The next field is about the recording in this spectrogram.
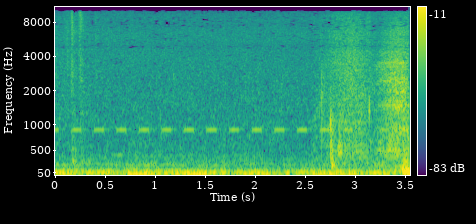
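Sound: phone alarm going off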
